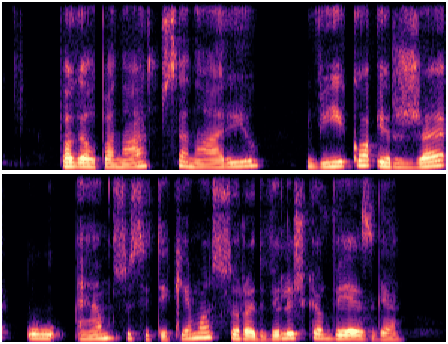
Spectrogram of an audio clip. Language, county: Lithuanian, Vilnius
